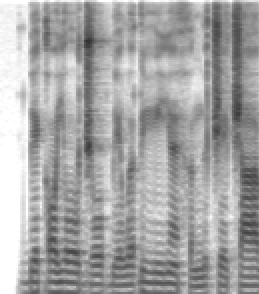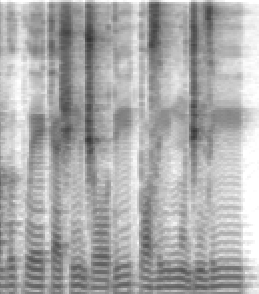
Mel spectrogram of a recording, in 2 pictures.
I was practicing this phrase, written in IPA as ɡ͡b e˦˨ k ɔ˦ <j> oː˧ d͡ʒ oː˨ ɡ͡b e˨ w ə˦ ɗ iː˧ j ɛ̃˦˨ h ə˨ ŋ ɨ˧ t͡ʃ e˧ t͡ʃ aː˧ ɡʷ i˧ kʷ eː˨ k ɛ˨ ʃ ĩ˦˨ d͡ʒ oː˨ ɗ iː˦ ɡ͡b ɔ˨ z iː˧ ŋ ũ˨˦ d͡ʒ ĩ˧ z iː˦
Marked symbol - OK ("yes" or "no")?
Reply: yes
